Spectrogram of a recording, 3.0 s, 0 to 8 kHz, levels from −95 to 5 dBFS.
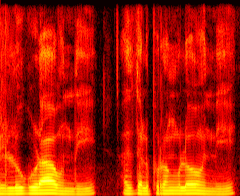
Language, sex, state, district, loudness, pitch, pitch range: Telugu, male, Telangana, Hyderabad, -19 LUFS, 120 Hz, 110-125 Hz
